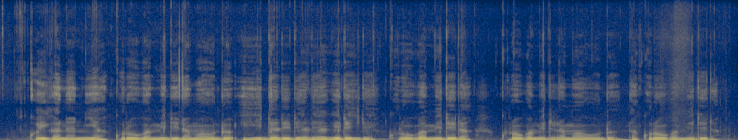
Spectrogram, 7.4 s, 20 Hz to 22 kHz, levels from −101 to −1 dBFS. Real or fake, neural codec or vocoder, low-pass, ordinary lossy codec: real; none; none; none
